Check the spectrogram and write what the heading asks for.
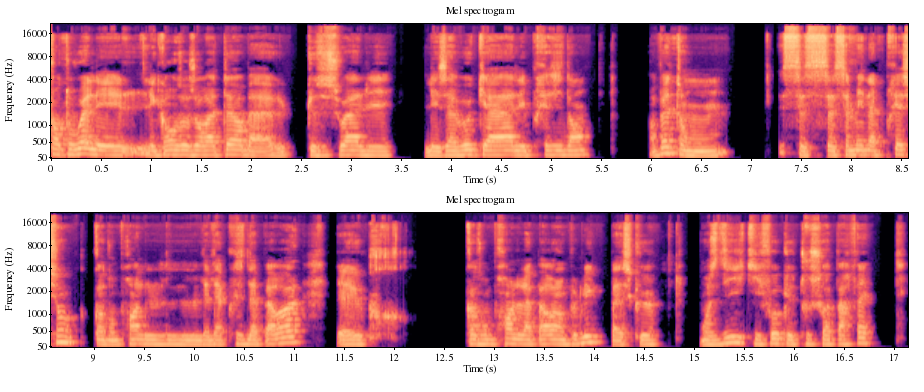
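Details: Adult man who stutters, speaking French, with word and phrase repetitions; stuttering.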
